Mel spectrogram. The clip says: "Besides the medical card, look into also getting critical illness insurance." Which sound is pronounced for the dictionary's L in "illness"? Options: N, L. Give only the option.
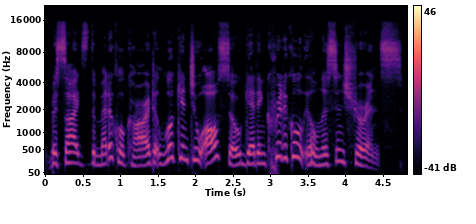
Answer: L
